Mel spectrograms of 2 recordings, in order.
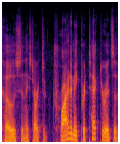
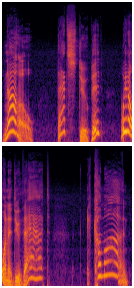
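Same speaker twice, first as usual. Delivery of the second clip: much higher, incredulous mock voice; scoffing neighbours; slower than usual. Neighbouring countries rejecting France's border claim, in a high scoffing voice. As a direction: brush the idea off in a high, disbelieving squeak. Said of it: "other countries of the area were going like".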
